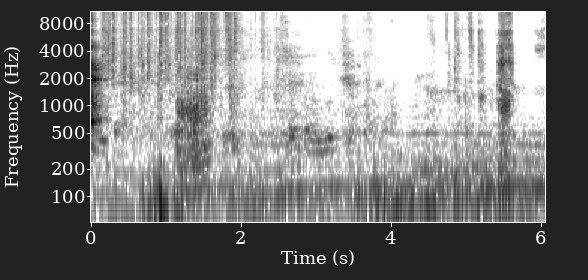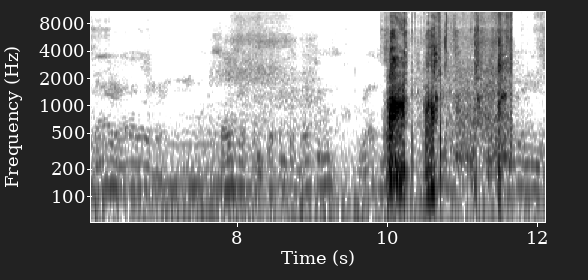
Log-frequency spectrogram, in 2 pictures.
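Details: An 11-week-old female Pembroke Welsh Corgi puppy playing under furniture makes soft, wavering growls and whimpers, with a voice in the background.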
